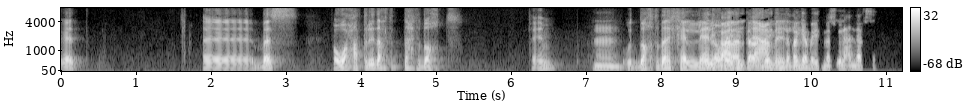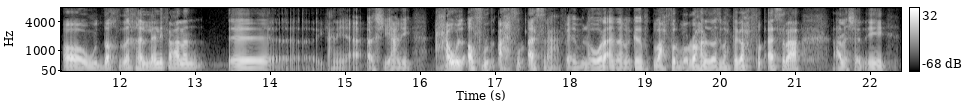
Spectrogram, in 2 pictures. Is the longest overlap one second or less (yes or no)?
no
